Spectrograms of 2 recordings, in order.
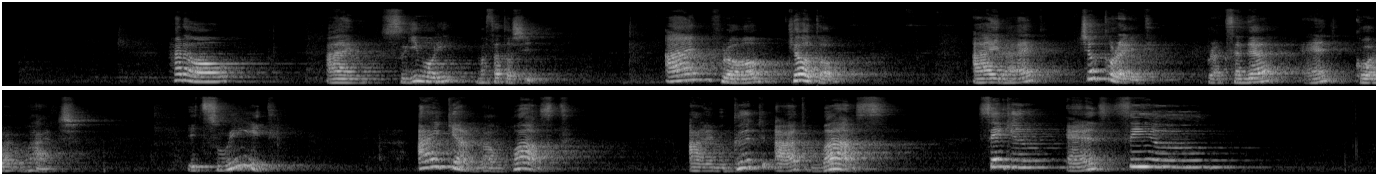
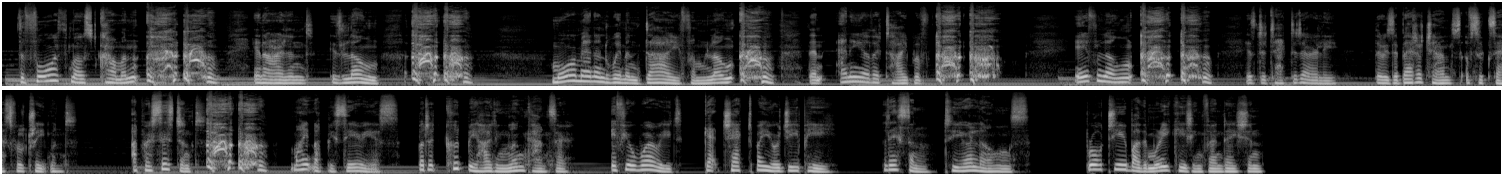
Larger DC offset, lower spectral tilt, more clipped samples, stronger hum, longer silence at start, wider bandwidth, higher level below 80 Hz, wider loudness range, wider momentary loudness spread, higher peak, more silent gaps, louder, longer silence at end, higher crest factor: neither; second, -3.5 dB/octave vs -5 dB/octave; neither; neither; first, 1.7 s vs 0.05 s; second, 15.5 kHz vs over 20 kHz; second, -88 dBFS vs -48 dBFS; first, 6 LU vs 3 LU; first, 17 LU vs 9 LU; first, -6 dBFS vs -10 dBFS; second, none vs 25.67-25.80 s; second, -26 LUFS vs -22 LUFS; second, 1.4 s vs 2.4 s; first, 22 dB vs 12 dB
